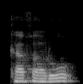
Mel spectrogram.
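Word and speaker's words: كفروا: You don't pronounce the letter that's under it. That's what it means. It doesn't exist.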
